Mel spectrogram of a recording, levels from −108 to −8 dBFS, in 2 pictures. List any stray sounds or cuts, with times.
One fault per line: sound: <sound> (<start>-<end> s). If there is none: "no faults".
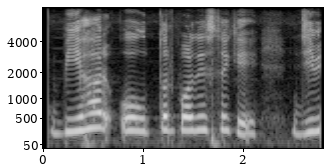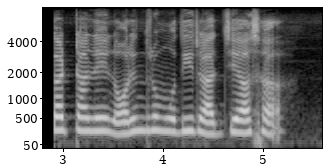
sound: dropout (2.8-2.9 s)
